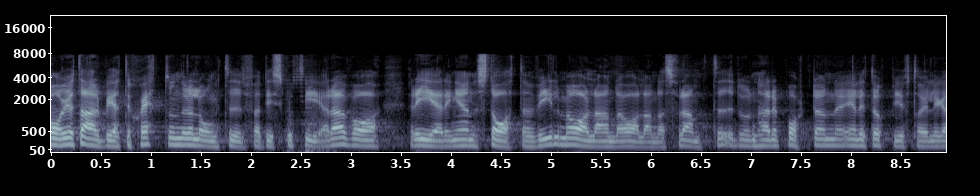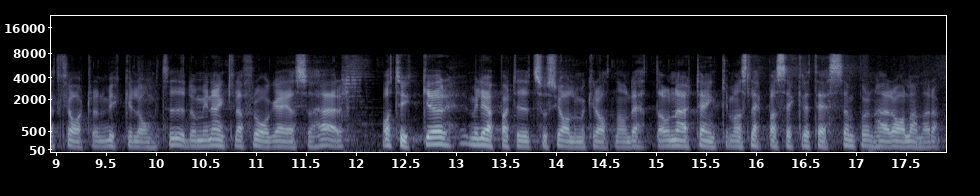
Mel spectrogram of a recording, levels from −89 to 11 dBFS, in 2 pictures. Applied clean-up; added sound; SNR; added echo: neural separator model SepFormer DNS4.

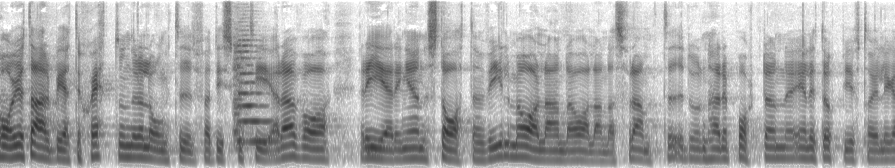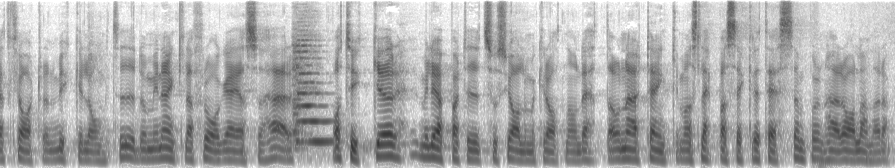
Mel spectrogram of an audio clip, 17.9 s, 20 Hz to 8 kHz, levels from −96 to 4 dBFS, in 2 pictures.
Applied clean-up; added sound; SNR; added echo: none; Bowed string instrument; 1 dB; none.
